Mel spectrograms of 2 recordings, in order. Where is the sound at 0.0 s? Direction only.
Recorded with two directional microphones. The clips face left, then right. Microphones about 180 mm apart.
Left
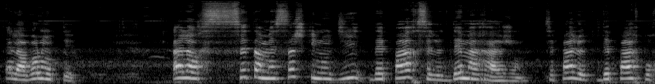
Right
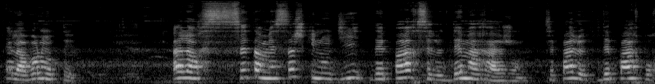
45° left (ahead or behind).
